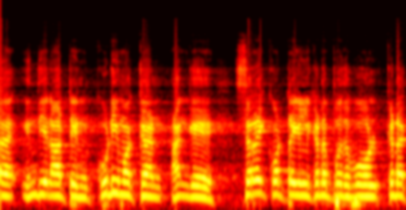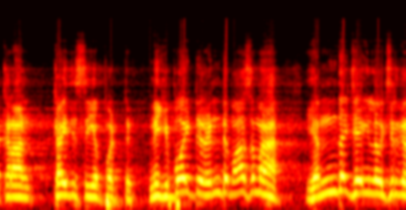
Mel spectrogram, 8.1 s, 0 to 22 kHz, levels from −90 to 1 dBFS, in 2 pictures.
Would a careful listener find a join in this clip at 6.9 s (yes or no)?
no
